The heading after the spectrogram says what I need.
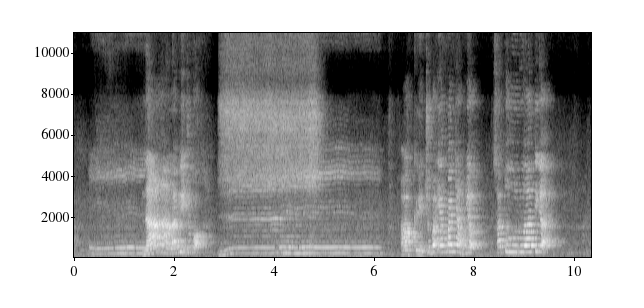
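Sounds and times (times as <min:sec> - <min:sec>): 
speech: 0:01.4 - 0:03.3, 0:06.6 - 0:09.6
man humming a steady buzz imitating a bee: 0:02.9 - 0:06.2.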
